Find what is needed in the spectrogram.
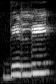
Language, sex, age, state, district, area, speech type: Bengali, female, 45-60, West Bengal, North 24 Parganas, urban, spontaneous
